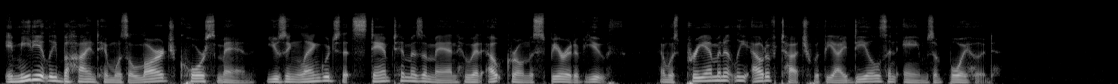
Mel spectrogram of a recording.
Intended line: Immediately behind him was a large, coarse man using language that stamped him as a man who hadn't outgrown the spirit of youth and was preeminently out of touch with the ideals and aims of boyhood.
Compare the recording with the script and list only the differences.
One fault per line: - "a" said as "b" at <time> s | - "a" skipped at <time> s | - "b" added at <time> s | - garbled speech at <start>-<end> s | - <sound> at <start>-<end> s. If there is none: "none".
- "hadn't" said as "had" at 4.7 s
